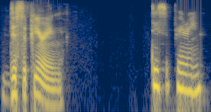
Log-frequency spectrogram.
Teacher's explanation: Instead of disappearing, it's dis, an unvoiced S.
